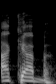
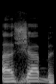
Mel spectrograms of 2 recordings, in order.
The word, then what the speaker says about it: Achab: Est-ce que vous savez qui est le roi Akab ou Achab selon la prononciation ? Akab ou moi je dis Akab, d'accord ?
